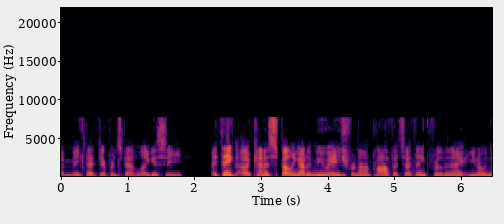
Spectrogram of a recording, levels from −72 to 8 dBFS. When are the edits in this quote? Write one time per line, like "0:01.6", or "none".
0:00.9
0:02.6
